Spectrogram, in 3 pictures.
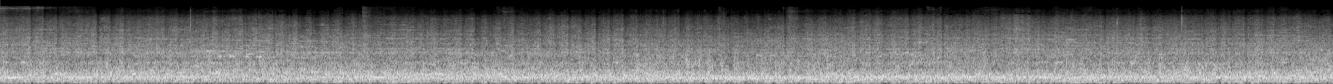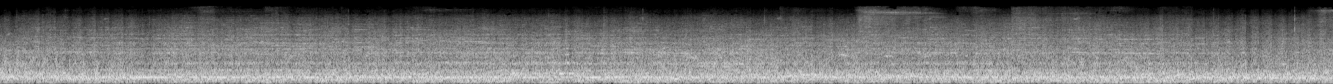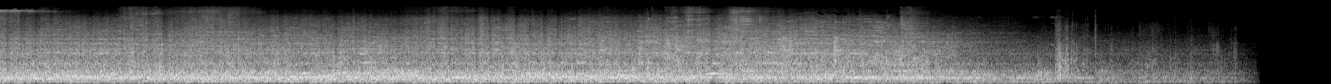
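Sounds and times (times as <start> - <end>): wheels clacking over rails: 0.0 - 36.0
freight train rumbling past: 0.0 - 39.2.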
